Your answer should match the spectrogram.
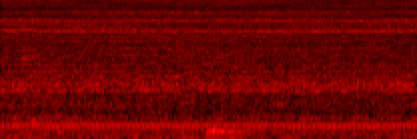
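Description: Steady low electrical mains hum with faint hiss, with no drum strokes.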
